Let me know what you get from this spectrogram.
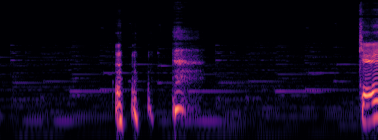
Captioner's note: laugh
